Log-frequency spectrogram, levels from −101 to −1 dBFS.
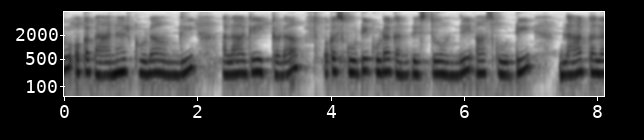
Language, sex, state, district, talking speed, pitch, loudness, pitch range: Telugu, female, Andhra Pradesh, Sri Satya Sai, 120 wpm, 230 Hz, -15 LUFS, 215-245 Hz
